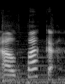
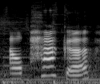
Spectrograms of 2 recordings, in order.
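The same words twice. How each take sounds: First: The word has a Spanish pronunciation. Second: The word has an American English pronunciation. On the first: "the Spanish word alpaca" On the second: "that is the pronunciation used by Americans as well as other English-speaking countries"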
